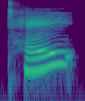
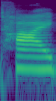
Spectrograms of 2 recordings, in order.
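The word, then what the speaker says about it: Tae: Trap a Tiger by, it's either Tay, if it's a Latin pronunciation, Ty Keller, and This was good, but it's a like Korean story.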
